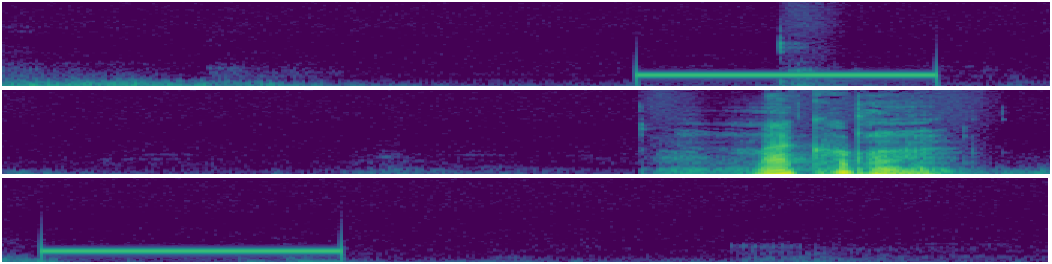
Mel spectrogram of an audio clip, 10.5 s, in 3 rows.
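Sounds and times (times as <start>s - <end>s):
telephone line ringing tone: 2.1s - 3.2s, 7.1s - 8.2s
speech: 6.0s - 6.7s.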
